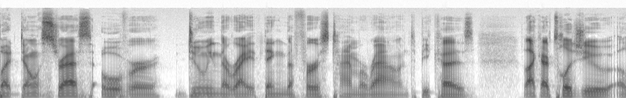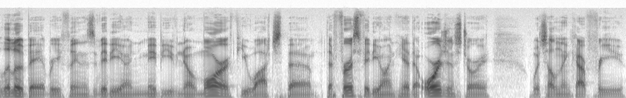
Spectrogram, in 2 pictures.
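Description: Recorded very cleanly with a silent background and a dry, close sound with no echo, a man speaks at a moderate pace in a very deep, low voice with flat, monotone intonation. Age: 20s. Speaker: YouTuber and entrepreneur. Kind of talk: casual monologue to camera.

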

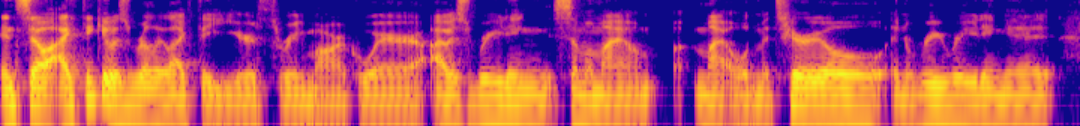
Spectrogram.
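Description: With an American accent, a man speaks at a very deep, low pitch and moderate pace, with ordinary pitch variation, against a quiet background. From US Midwest, southern Indiana. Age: 20s. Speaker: copywriter and poet. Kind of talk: casual interview chat.

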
